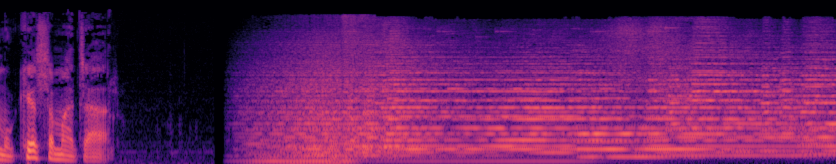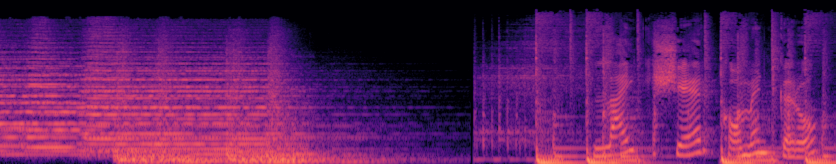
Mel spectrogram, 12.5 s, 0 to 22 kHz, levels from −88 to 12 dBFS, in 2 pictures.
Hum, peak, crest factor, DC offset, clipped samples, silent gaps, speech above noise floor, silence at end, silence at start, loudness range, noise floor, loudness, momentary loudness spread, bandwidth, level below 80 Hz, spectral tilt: none; -2 dBFS; 20 dB; under 0.1%; under 0.1%; 1.62-1.68 s; 41 dB; 0 s; 0 s; 4 LU; -61 dBFS; -21 LUFS; 10 LU; 17 kHz; -30 dBFS; -4.5 dB/octave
